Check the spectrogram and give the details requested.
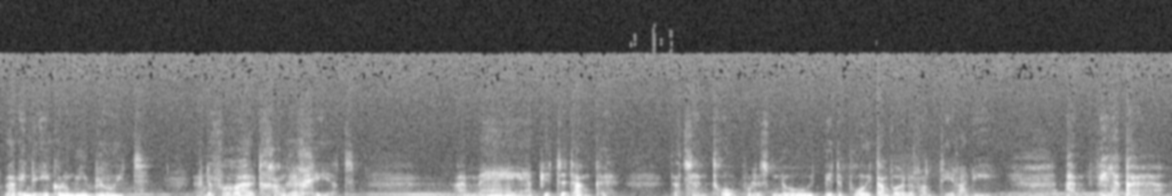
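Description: Radio play villain: mad scientist, gravelly, unhurried, pompously proud, music behind. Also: male voice, lowish voice, expressive. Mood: proud, exalted. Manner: grandiloquent, lecturing, self-satisfied. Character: grandiose male mad scientist, proud of his life's work. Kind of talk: radio drama acting. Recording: narrowband radio play recording with loud music.

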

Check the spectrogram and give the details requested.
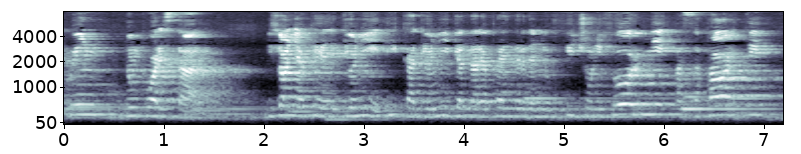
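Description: An actress plays an anguished Frenchwoman delivering her war diary as a stage monologue. She is grave and deliberate, leaving long pauses between phrases. The voice comes from a distance in a long, reverberant hall, with music clearly playing behind it. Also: mid-range voice, close to an everyday voice. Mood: urgent, solemn. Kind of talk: dramatic theatrical monologue.

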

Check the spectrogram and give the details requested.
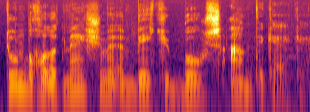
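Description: An actor playing a wry, cool private detective in a radio drama, speaking and narrating with dry deadpan delivery. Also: male voice, medium pitch, measured pace, husky. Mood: sardonic narration. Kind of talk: radio drama acting with first-person narration.

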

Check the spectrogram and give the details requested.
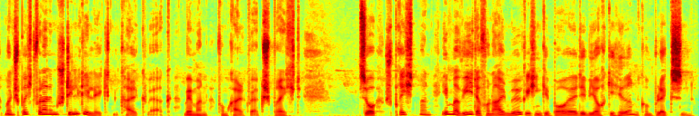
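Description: An actor playing an obsessive, embittered male recluse in a radio drama monologue, brooding and insistent in halting phrases, with a breathy voice. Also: medium pitch, a little mellow, exaggerated voice. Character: obsessive, embittered recluse, a man devoted to his study.

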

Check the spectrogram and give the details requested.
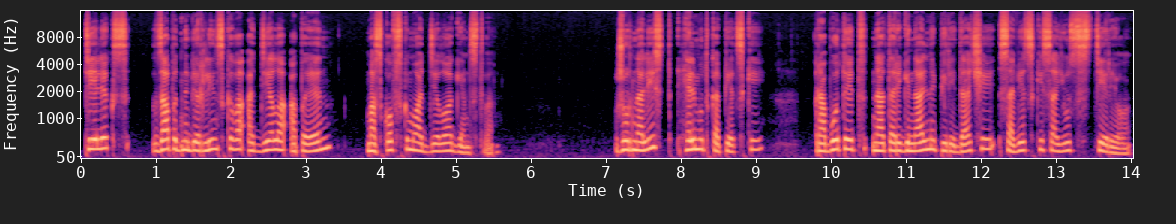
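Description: A woman plays a Russian narrator reading agency telexes for a radio play. Her voice is mellow and dry, with a measured, official delivery. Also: mid-range voice, dry recording, natural voice. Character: formal female news agency telex reader. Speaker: narrator of explanatory interludes. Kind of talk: formal scripted telex reading in a radio documentary drama.

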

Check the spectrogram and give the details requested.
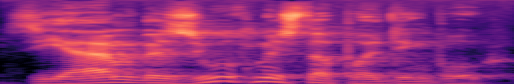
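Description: An actor playing a gruff, businesslike prison warder with a curt official manner in a comic radio crime drama. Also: male voice, sits low, big pitch swings, a little fast. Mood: matter-of-fact. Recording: echoey, reverberant vintage radio drama recording.

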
